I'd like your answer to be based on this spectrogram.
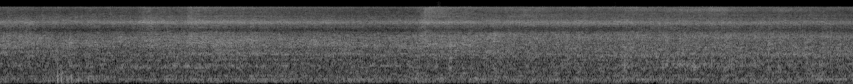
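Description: Fish sizzling in hot oil in a pan, a steady, loud hiss and crackle that holds constant throughout with no voices.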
